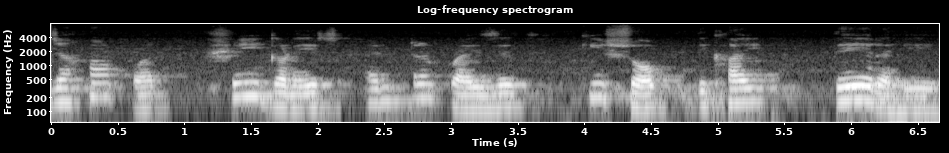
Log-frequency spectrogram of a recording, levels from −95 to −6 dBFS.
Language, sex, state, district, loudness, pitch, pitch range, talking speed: Hindi, male, Rajasthan, Bikaner, -18 LUFS, 155 Hz, 120-185 Hz, 100 wpm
